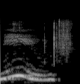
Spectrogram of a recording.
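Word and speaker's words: Niamh: yeah oh i said i really like the girl's name meme but it's spelled n-i-a-m-h because it's irish yeah insertia is like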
